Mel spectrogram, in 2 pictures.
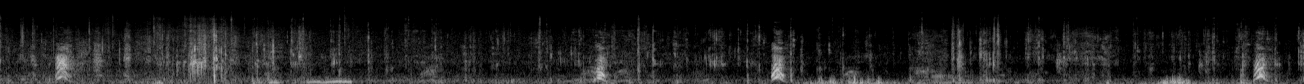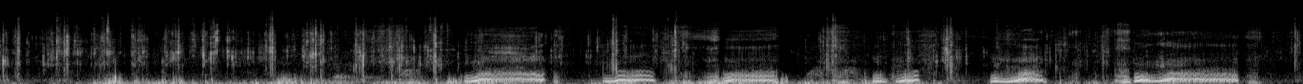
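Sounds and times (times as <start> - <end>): dog chewing and crunching: 0.0 - 26.0
dog growling: 0.5 - 12.8, 13.5 - 25.7
teeth clicking on steel bowl: 1.6 - 20.2.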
